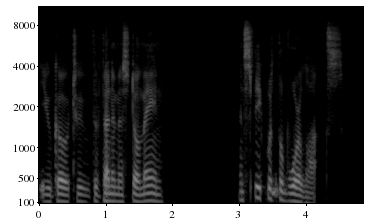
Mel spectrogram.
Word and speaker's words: demesne: Now, this word is annoying because it's spelled Demesne. It is the area of account, but it's pronounced domain.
